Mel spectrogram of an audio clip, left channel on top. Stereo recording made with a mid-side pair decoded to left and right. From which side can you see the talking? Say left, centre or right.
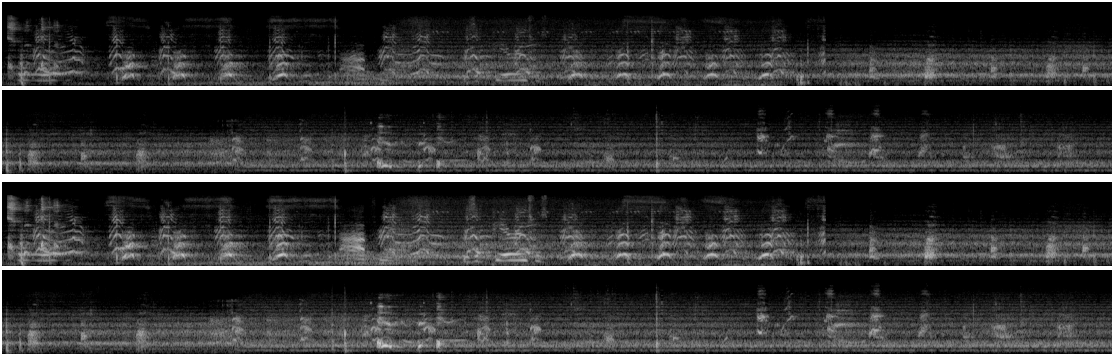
right.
